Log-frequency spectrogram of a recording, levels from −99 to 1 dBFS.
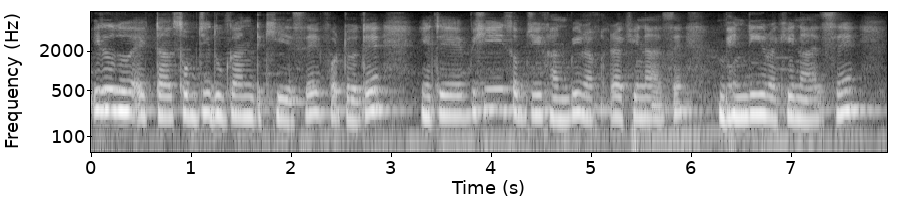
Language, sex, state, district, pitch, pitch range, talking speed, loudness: Nagamese, male, Nagaland, Dimapur, 215 Hz, 200-230 Hz, 135 wpm, -17 LUFS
